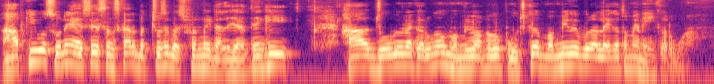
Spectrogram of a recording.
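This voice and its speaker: Man explaining astrology, mellow husky voice. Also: medium pitch, quick pace. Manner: didactic, explains with examples and checks "ठीक है?". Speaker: astrologer guest. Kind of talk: explanatory podcast interview.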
